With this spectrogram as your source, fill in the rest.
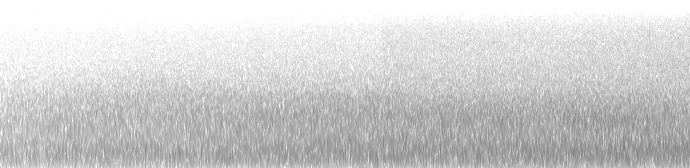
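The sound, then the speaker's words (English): Video game wind picking up: a faint, steady, hissing rush of air that slowly swells in loudness over several seconds, alone with no voices. “The wind seems to be picking up.”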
